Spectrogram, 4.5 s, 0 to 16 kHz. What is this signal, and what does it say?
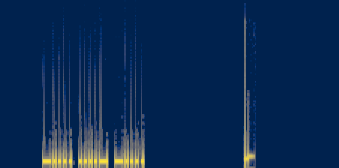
Morse code, heard as a keyed tone, about 36 wpm, 700 Hz. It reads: 646
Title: Three Challenging Letter-Number Combinations 35wpm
